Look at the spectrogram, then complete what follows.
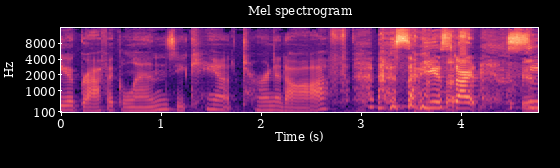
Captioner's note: both laughing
